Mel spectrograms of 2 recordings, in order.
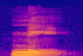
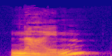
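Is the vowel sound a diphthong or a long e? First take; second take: long e; diphthong. First: The vowel is a long e sound. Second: The vowel is the diphthong ei.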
